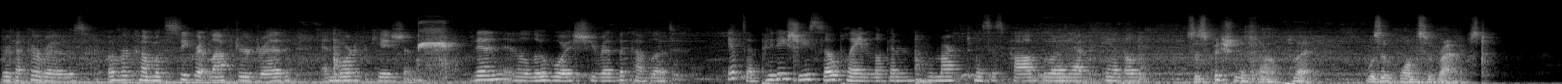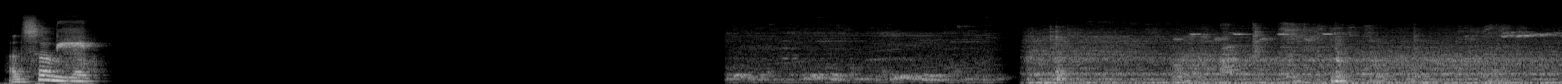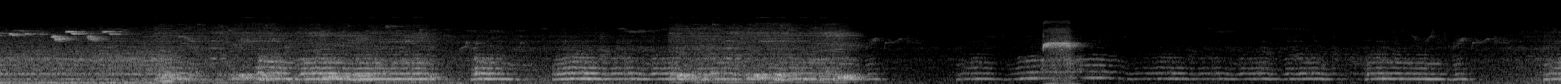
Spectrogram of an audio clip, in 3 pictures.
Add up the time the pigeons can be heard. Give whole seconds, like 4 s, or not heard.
11 s.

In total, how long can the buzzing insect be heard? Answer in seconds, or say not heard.
36 s.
